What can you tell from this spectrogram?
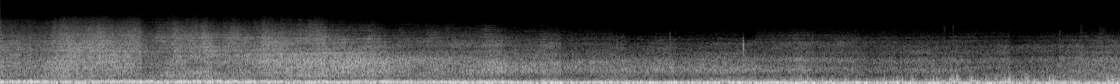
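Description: A Boeing 737's twin jet engines (CFM56 turbofans) at takeoff thrust as the airliner rolls past on its takeoff run. The deep rumble stays steady while the higher-pitched roar is strongest early and dulls from about five seconds in as the aircraft moves away down the runway.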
